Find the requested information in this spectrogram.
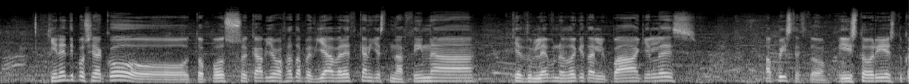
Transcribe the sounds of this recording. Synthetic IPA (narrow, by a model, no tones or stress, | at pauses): ceinend̪ipo̞siɐko̞t̪o̞po̞skɐpçɐpoɐft̪ɐt̪ɐpe̞ðʝɐvɾe̞θi̥kɐncɐst̪inɐθinɐ | ce̞ðule̞vuneðo̞ce̞t̪ɐlipɐce̞le̞s | ɐpist̪e̞ft̪o̞iːst̪o̞ɾie̞st̪uk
